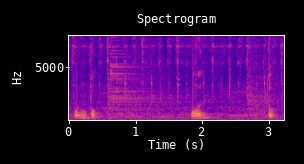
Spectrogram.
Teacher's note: U pada tuk dibaca lemah karena pada suku tertutup, dan K pada tuk menjadi glottal karena merupakan akhir suku kata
